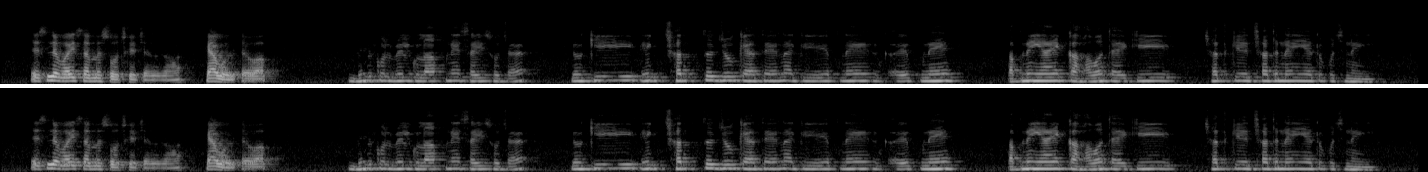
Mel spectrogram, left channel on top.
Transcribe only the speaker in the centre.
बिल्कुल बिल्कुल आपने सही सोचा है क्योंकि एक छत जो कहते हैं ना कि अपने अपने अपने यहाँ एक कहावत है कि छत के छत नहीं है तो कुछ नहीं है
